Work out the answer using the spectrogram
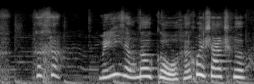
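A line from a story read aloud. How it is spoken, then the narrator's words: Loud laughing. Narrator (Chinese): 我就大笑道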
